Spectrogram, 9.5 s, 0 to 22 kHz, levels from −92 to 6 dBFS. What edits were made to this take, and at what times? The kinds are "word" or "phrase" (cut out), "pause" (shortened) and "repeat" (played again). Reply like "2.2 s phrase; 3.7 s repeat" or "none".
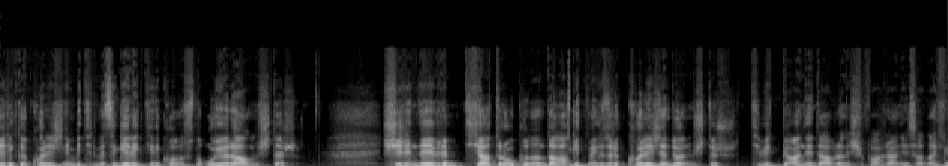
5.7 s word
